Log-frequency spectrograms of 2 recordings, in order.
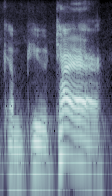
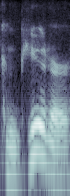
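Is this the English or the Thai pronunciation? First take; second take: Thai; English. First: It is said with a Thai pronunciation. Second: It is said with an English pronunciation. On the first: "is said computer in Thai" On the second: "the word computer in English"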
